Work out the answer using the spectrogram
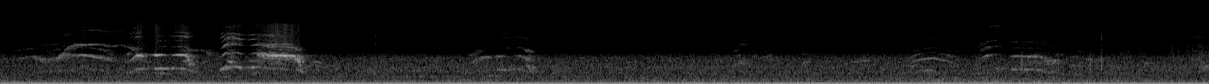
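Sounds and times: steady low rumble: 0.0s - 12.0s
child calling: 0.2s - 3.1s, 9.1s - 10.7s.

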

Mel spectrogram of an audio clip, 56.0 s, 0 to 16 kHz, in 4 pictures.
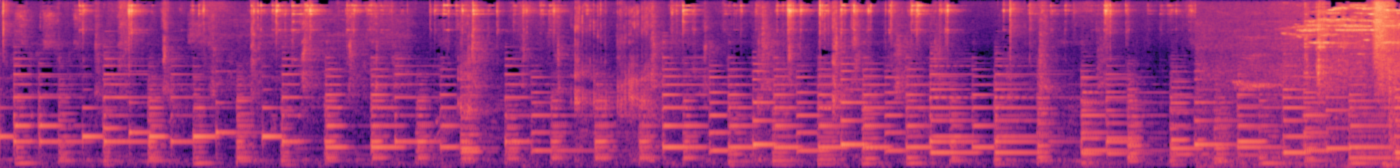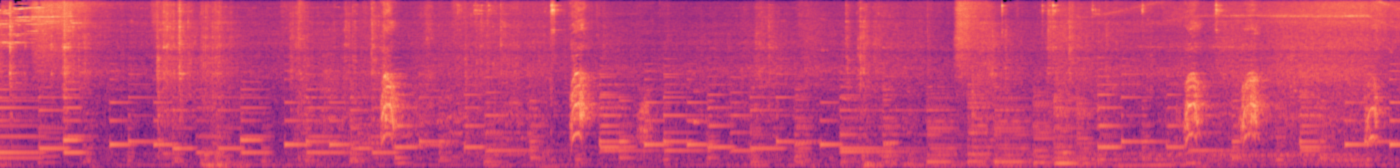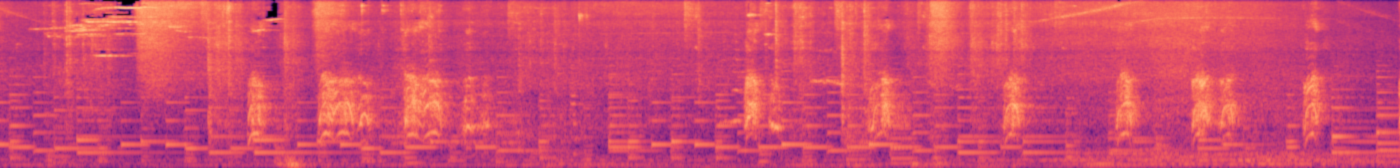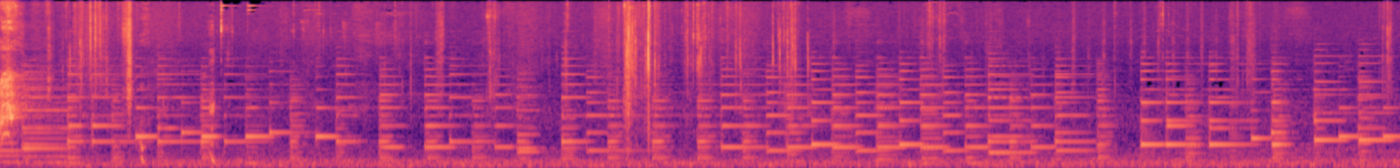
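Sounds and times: background music: 0.0s - 56.0s
small dog barking: 17.8s - 18.7s, 19.6s - 20.6s, 25.8s - 26.8s, 27.6s - 28.0s, 30.4s - 33.8s, 35.3s - 37.2s, 37.9s - 38.4s, 39.1s - 41.4s, 42.0s - 42.3s.

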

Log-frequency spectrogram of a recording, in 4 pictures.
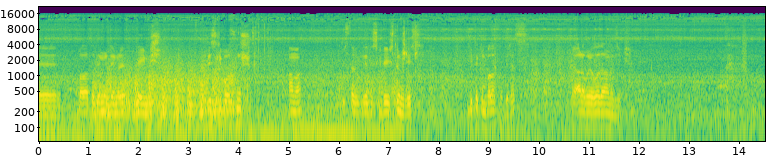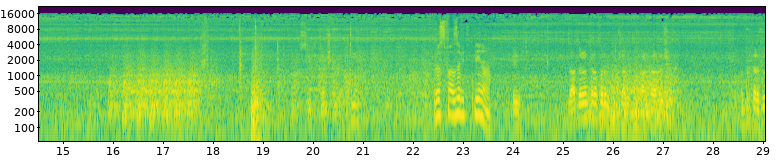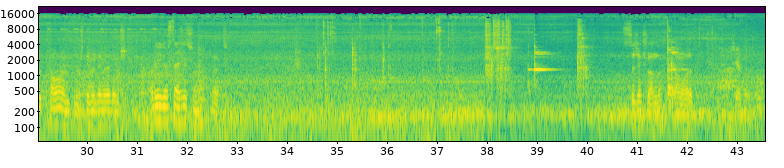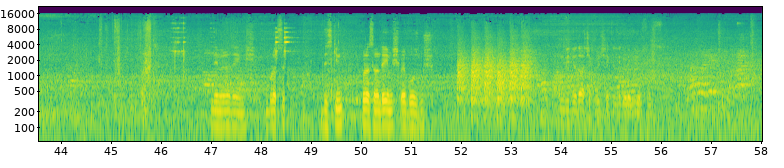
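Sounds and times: steady low hum: 0.0s - 57.7s
steady workshop hiss: 0.0s - 58.0s
sharp knock: 18.8s - 19.2s
metal tool clicking and scraping: 45.7s - 46.6s.

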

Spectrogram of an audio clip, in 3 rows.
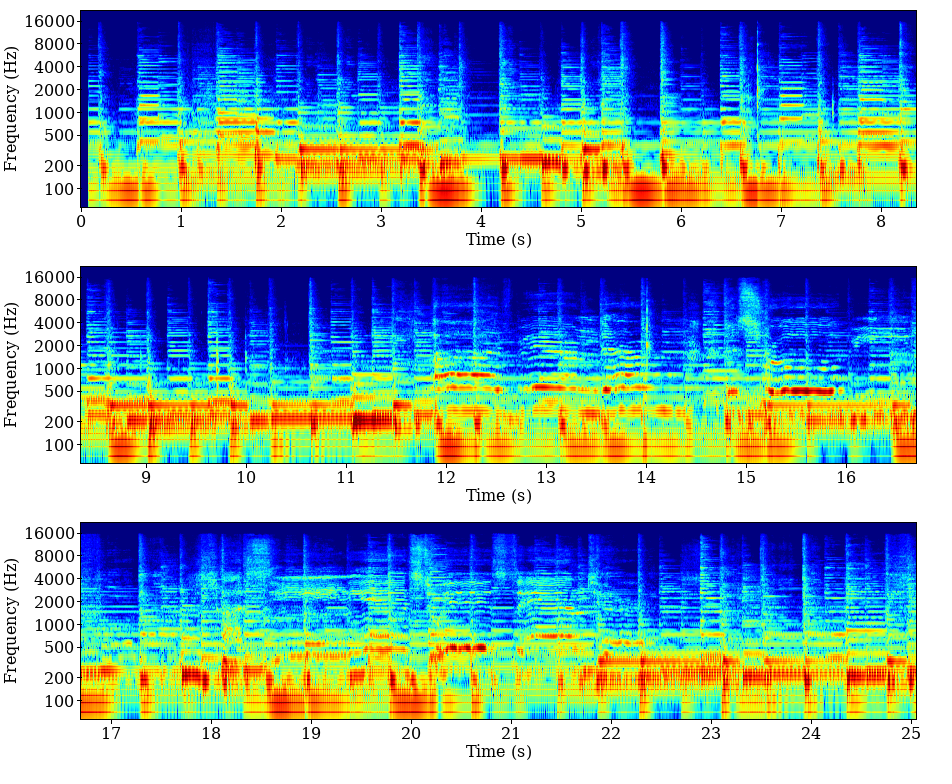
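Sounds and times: acoustic guitar chords: 0.1s - 25.0s.

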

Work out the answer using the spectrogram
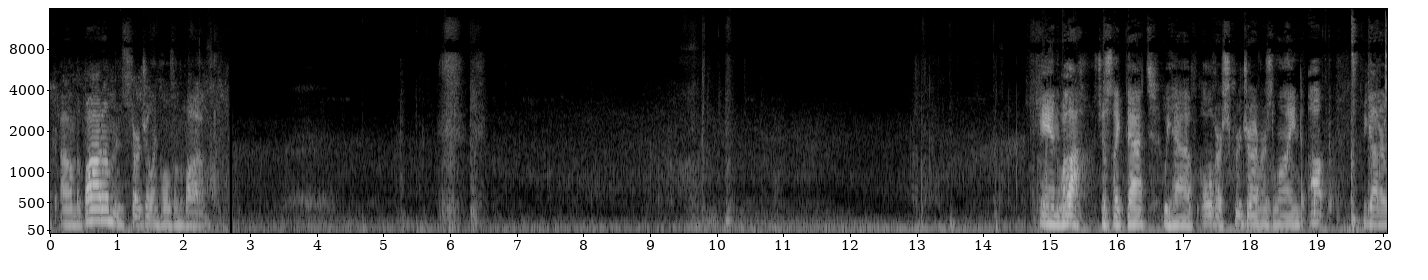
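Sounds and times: low handling rumble: 0.7s - 20.0s
knocks and rustles: 4.6s - 11.2s.

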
